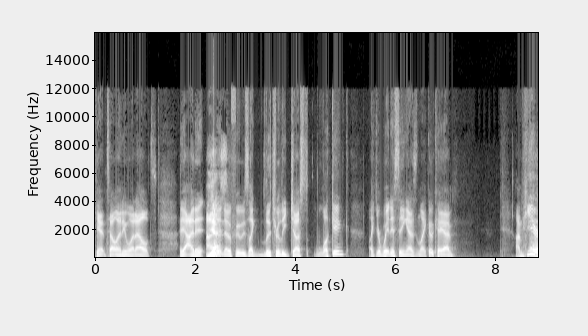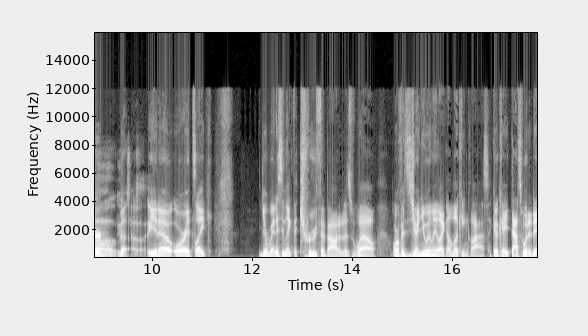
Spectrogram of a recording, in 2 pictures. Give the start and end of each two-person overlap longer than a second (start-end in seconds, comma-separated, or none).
8.7-10.1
